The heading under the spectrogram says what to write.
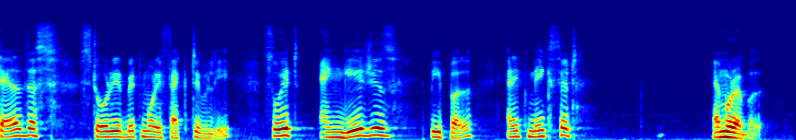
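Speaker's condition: Stammer; stammer since childhood, very quiet growing up; still stammers; prolonged sounds, blocks

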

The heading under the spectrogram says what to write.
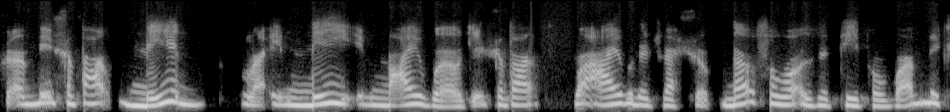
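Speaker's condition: Cleft palate; congenital

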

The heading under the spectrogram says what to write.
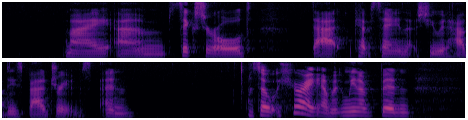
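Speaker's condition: No condition

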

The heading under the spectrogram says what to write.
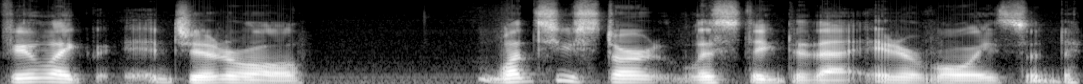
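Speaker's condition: Duchenne muscular dystrophy; still progressing

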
